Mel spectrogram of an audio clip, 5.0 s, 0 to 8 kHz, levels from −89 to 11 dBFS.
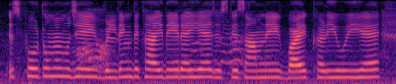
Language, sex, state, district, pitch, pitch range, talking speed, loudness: Hindi, female, Bihar, Begusarai, 255 Hz, 245-270 Hz, 205 wpm, -24 LUFS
